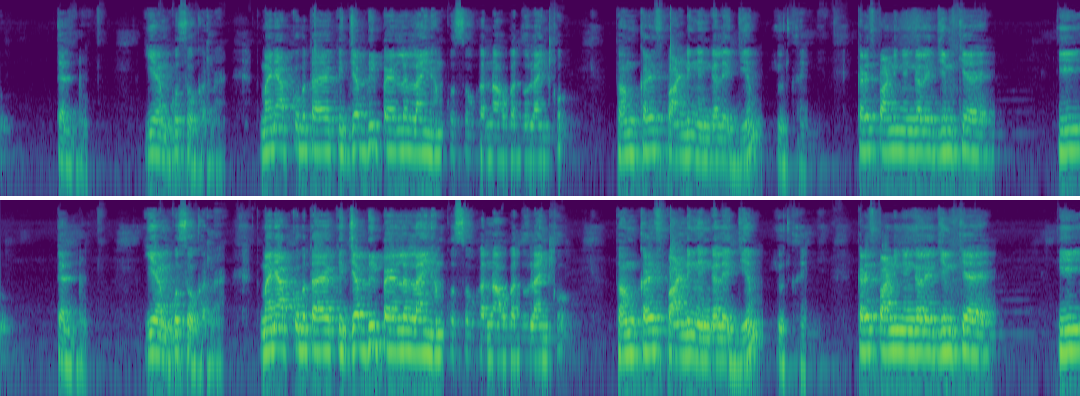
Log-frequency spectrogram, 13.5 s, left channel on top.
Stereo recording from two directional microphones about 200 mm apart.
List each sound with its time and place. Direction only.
0.7 s a man's voice: 30° left (ahead or behind)
1.8 s speech: 15° left (ahead or behind)
3.2 s a man's voice: 15° left (ahead or behind)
